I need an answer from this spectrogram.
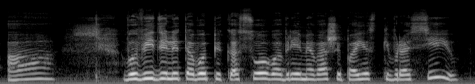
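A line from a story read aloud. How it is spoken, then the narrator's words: Shaken, sighing. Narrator (Russian): побледнел, Почти содрогнувшись, он вздохнул и сказал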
